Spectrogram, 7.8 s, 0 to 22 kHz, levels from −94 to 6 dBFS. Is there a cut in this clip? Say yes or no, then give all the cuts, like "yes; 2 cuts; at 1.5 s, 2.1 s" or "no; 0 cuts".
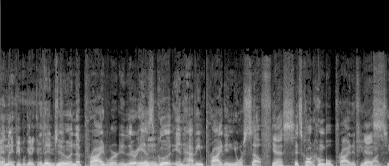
no; 0 cuts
